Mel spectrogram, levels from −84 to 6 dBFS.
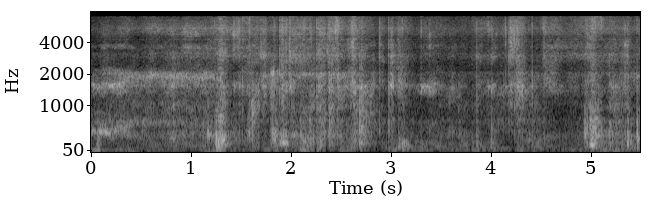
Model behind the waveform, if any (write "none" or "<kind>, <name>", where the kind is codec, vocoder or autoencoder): codec, SNAC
